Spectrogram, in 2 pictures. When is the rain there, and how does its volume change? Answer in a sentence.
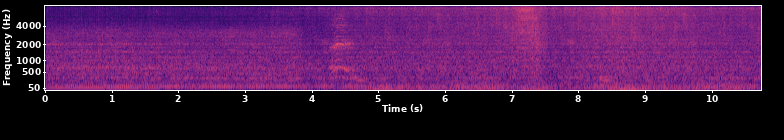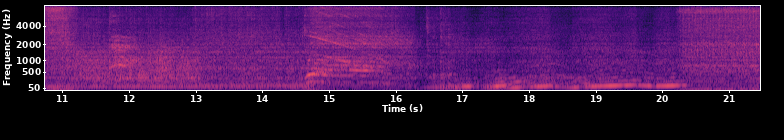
You can hear the rain from 0.0 to 16.4 s, getting louder then quieter.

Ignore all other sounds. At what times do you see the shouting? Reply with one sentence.
The shouting can be heard from 4.2 to 4.7 s, from 11.7 to 12.2 s and from 14.6 to 15.9 s.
